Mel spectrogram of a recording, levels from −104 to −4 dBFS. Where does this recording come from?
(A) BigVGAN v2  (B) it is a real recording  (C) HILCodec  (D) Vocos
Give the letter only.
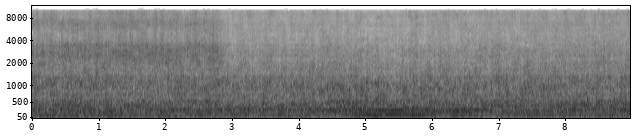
C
